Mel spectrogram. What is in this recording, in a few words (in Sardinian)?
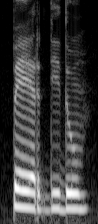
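"pèrdidu", female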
